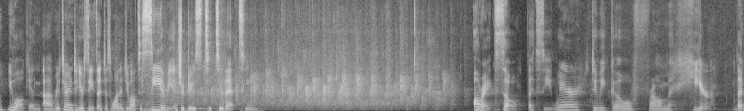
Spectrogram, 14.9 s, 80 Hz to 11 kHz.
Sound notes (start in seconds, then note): 5.1 audience applauds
